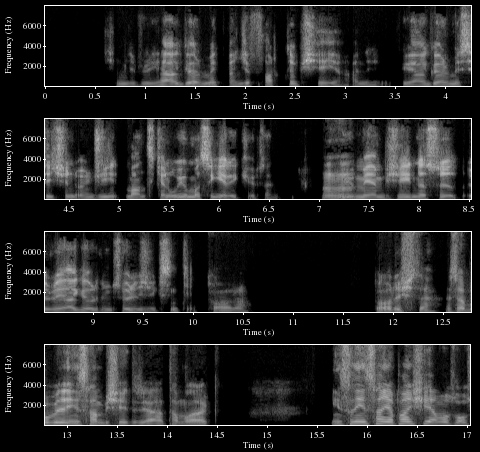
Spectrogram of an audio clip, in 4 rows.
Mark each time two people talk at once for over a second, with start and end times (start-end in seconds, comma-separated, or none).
none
